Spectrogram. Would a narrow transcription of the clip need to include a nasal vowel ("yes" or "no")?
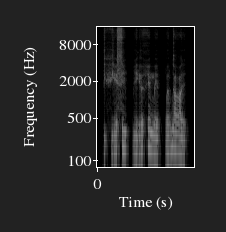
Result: no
